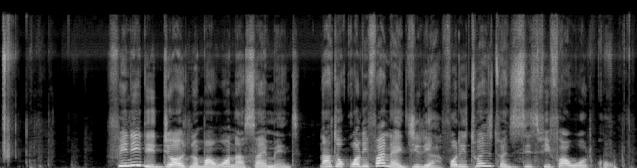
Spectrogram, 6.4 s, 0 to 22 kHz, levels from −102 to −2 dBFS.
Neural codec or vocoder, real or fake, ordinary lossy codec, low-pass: vocoder, 48 kHz, 128 mel bands, Vocos; fake; none; none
